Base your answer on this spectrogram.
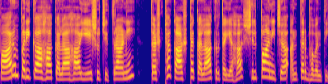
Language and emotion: Sanskrit, neutral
